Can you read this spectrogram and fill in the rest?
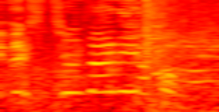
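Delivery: very high panicked shout; panicked yell. Real, not acted. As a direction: scream it as they swarm. Swarmed by enemies.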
